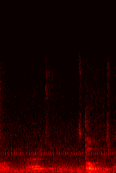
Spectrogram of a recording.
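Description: Indistinct voices: short, unclear bits of speech with low room hum between them.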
